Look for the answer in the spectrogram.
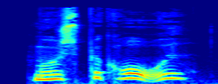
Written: mosbegroet

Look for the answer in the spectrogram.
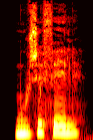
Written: musefælde

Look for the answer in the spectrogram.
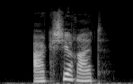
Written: aktieret

